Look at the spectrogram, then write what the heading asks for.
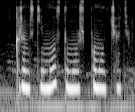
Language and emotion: Russian, neutral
